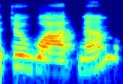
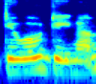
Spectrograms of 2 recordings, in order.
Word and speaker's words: duodenum: of the small intestine the duodenum or the duodenum you can say it like that if you want to okay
